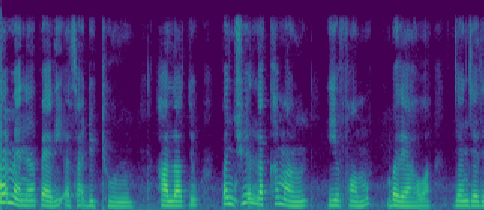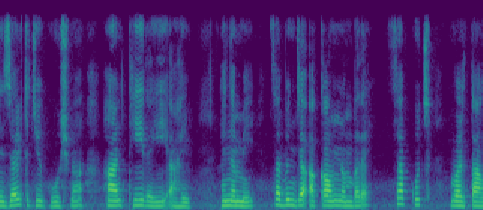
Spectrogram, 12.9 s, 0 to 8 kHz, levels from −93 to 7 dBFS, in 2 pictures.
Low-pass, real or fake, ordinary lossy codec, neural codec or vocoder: 7.2 kHz; real; none; none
